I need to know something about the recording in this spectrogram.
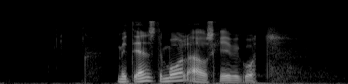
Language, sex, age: Norwegian, male, 44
